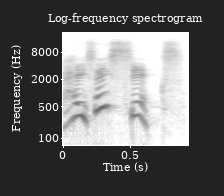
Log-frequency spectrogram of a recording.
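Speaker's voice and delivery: teasing New Zealander. Retold or imitated. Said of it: "to a New Zealander".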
